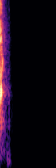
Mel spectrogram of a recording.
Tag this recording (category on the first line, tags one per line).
Sound effects > Objects / House appliances
clap
matchstick
matchstick-box
shaking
